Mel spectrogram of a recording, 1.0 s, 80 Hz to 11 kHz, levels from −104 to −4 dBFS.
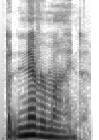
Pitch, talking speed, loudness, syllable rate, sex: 165 Hz, 180 wpm, -15 LUFS, 4.9 syllables/s, female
